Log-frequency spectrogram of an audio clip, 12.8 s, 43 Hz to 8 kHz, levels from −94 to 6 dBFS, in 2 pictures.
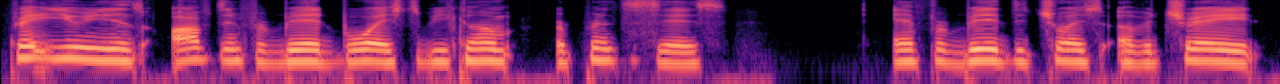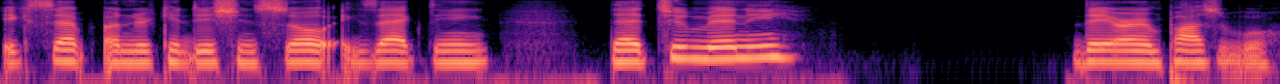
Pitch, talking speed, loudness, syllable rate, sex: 180 Hz, 120 wpm, -18 LUFS, 5.2 syllables/s, female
